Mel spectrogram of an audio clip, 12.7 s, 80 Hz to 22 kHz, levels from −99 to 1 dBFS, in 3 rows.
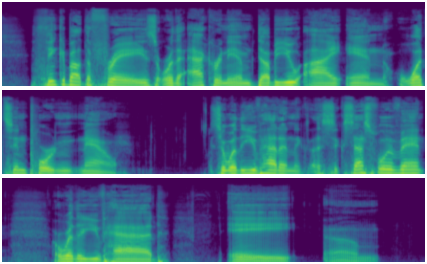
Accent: American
